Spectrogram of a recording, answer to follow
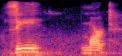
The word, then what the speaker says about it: ZMart: ZMart, as in kind of like smart, ZMart Frame Max.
